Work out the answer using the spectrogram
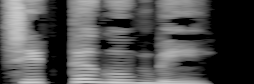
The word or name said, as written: ಚಿಟಗುಬ್ಬಿ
